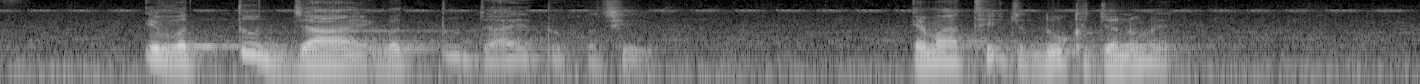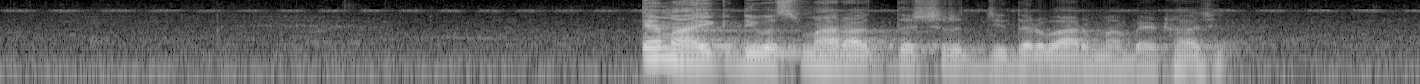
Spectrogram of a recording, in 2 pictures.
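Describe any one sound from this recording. An elderly man speaks expressively into a microphone, in bursts with long pauses.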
